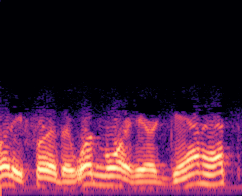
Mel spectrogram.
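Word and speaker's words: Gannett: further one more here ganet or ganet they they prefer to pronounce a gunet Westchester newspapers starting Wednesday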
